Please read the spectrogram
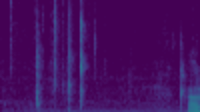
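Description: Four quick, light plastic clicks as an acrylic paint marker is handled, then a voice begins near the end.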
